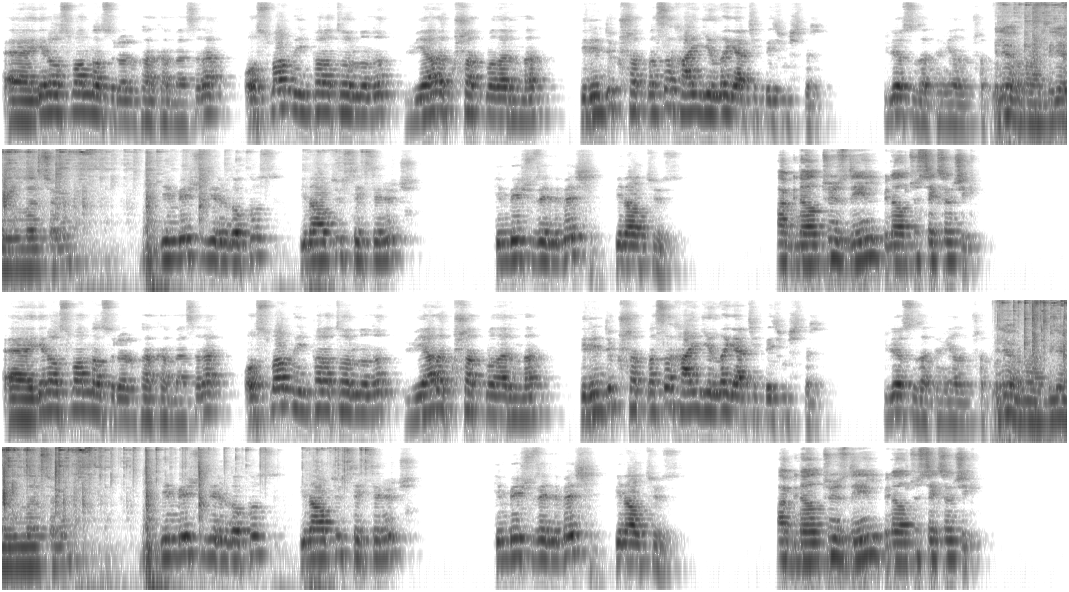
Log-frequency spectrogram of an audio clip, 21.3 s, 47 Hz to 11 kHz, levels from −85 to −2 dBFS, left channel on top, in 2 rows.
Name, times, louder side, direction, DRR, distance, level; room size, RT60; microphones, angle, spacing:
voice 1, 0.0-2.1 2.4-5.4 5.8-8.2 8.8-9.6 9.9-10.2 12.2-13.3 13.6-14.7 15.6-17.3, equal, 30° right, -2 dB, 0.8 m, -28 dB
voice 2, 9.9-11.3 18.4-20.4, equal, 50° left, -5 dB, 1.3 m, -28 dB
sound 1, 9.9-13.3 13.7-14.3, right 11 dB, 60° right, 0.4 m, -27 dB
4.4 x 2.4 x 3.4 m, 0.32 s
head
